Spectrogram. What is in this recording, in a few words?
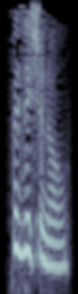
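"positional", English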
